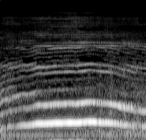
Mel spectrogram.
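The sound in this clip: A voice imitates a wolf howling around a villa set among mountains and water, one loud sustained tonal howl that rises gently in pitch, holds, then sinks slightly as it fades, heard alone.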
